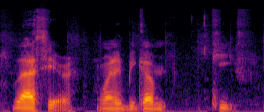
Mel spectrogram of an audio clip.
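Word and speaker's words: Kyiv: right so oh maybe we're going to start pronouncing the name right right so we everybody everybody was saying Kiev right yeah until last year when it became Keith right so oh I didn't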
